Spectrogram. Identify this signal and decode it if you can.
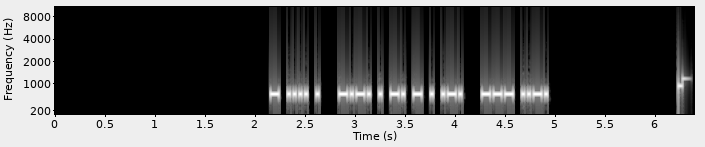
Morse code, heard as a keyed tone, about 43 wpm, 700 Hz. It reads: THE CENTER OF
